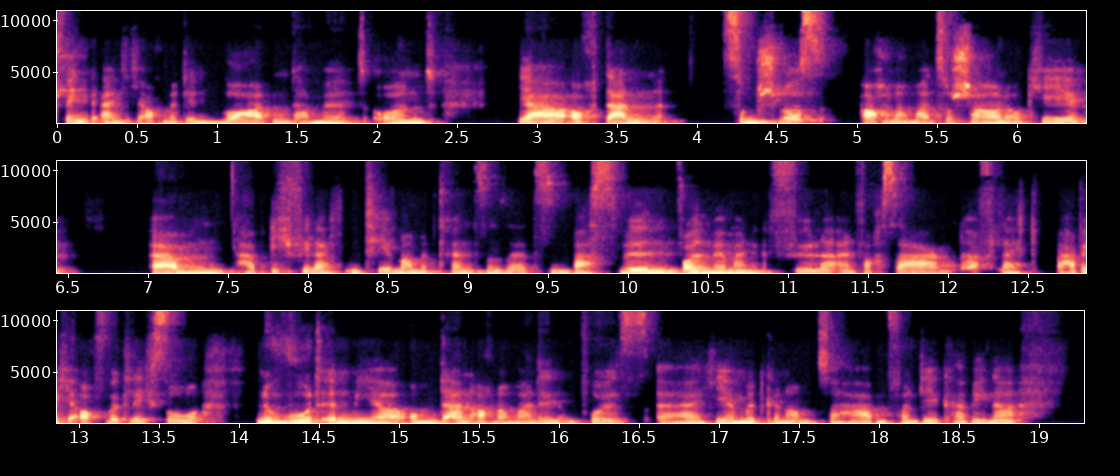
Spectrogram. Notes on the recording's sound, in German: Live Interview auf Instagram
